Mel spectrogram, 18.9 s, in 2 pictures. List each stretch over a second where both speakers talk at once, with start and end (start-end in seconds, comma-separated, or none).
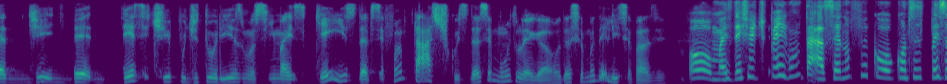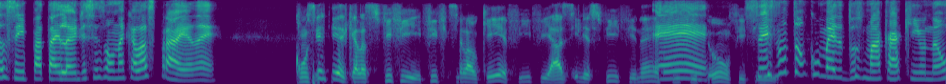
16.0-17.3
